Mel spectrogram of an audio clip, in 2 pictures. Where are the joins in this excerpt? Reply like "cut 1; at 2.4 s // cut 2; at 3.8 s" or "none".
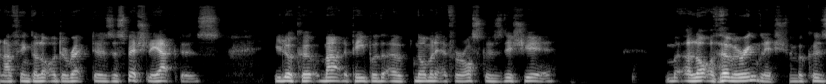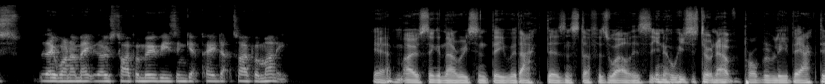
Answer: cut 1; at 7.9 s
